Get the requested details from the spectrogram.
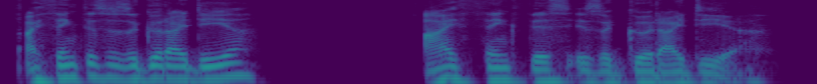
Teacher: Anytime you are giving your opinion, explaining your idea, making a decision, let your voice fall at the end of the sentence. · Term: falling tone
